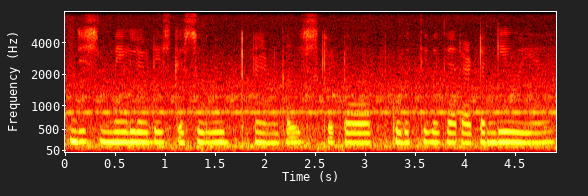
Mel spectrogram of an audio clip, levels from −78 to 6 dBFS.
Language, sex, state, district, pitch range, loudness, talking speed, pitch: Hindi, female, Haryana, Jhajjar, 210-220 Hz, -14 LUFS, 160 wpm, 215 Hz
